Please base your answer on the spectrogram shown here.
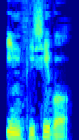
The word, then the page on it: incisivo: espagnol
